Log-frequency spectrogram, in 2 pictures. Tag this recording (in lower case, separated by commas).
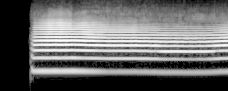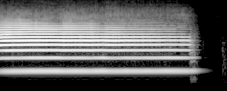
musical instrument, trumpet, brass instrument, music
